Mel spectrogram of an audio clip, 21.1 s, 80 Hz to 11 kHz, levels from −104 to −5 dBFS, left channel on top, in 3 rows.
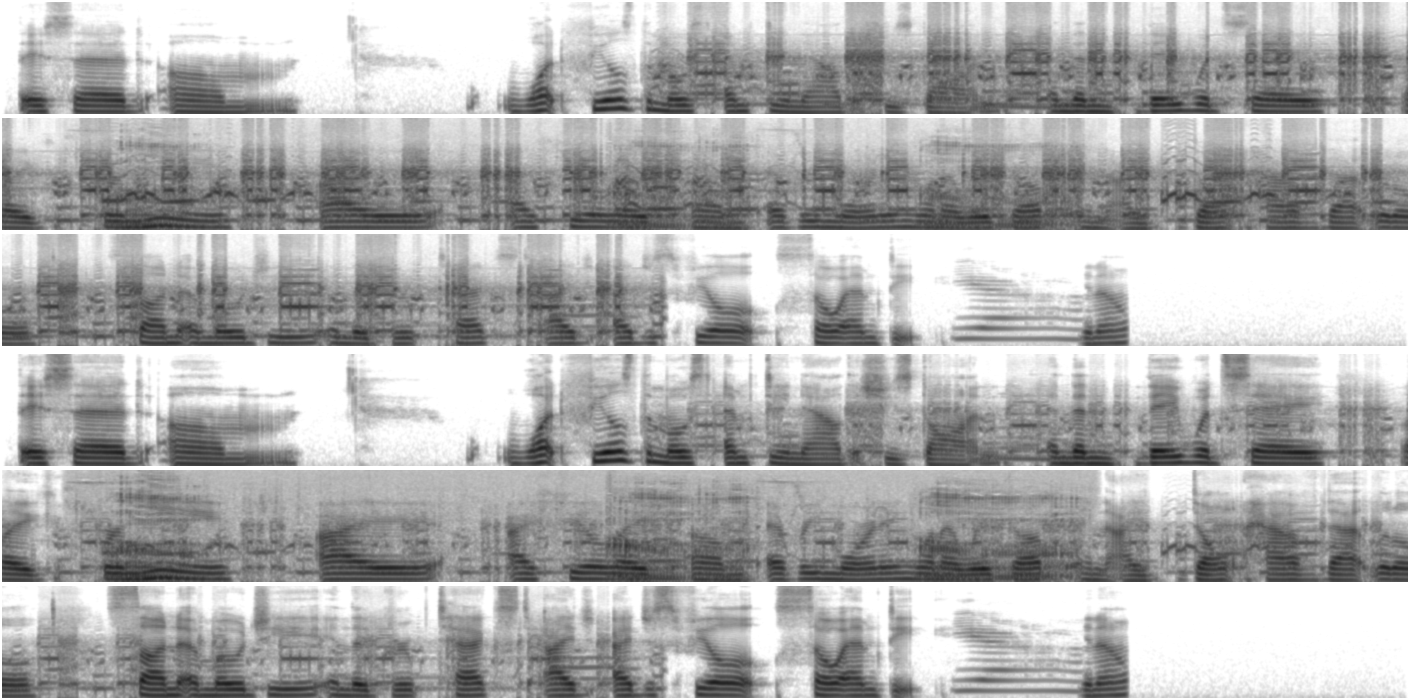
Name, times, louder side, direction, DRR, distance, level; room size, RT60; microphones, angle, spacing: voice 1, 0.1-1.5 2.5-6.7 7.0-8.2 8.6-9.2 9.6-14.2 14.7-18.6 19.5-19.7, right 4 dB, 85° right, 1.1 m, -26 dB
sound 1, 3.2-17.4, left 8 dB, 55° left, 0.4 m, -35 dB
voice 2, 4.8-5.6 15.9-17.3 18.8-19.5, right 2 dB, 65° right, 4.3 m, -47 dB
sound 2, 7.4-8.9 9.2-9.3 9.7-12.5, right 5 dB, 35° right, 0.3 m, -33 dB
open air
head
